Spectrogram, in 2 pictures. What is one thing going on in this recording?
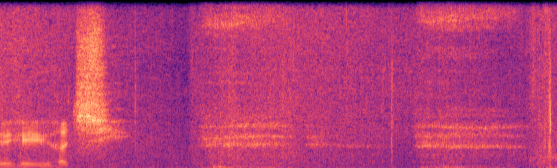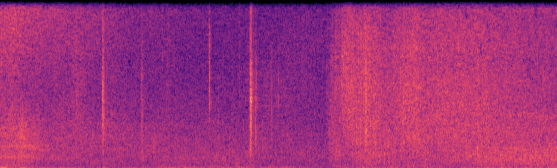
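Molten lava rumbles deeply in the background.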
